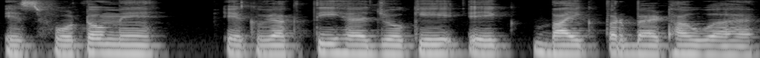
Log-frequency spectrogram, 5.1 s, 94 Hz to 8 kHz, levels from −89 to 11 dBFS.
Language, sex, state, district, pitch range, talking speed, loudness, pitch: Hindi, male, Jharkhand, Garhwa, 125-130 Hz, 165 wpm, -18 LUFS, 130 Hz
